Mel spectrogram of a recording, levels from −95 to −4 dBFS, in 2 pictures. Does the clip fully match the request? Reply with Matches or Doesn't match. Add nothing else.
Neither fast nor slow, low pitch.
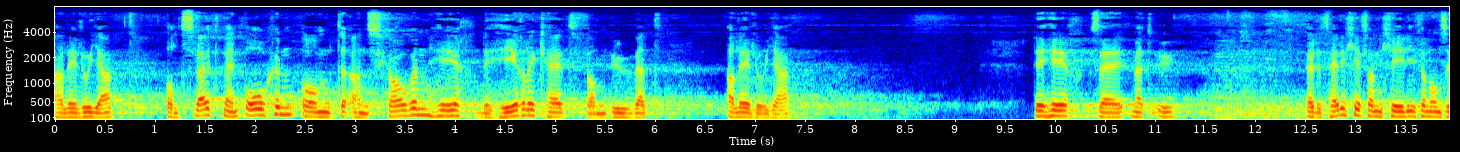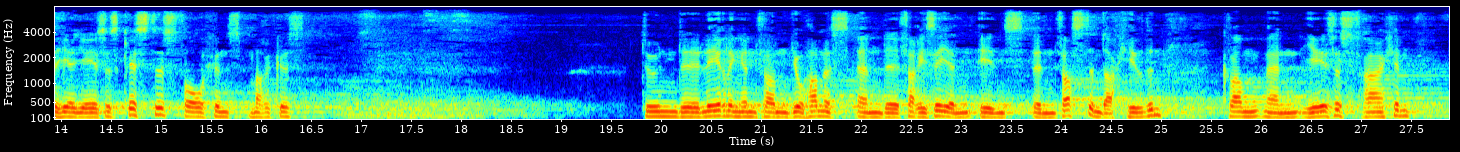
Doesn't match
